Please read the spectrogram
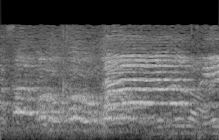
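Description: A gospel choir singing together, the voices holding one long note through the second half.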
